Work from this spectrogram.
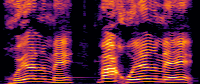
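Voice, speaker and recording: A man's voice: very high voice, steady tone, normal speed, a bit bright, faint music behind. A man acting a worried, exasperated middle-aged father in a radio drama, with a Taiwanese accent and a fretful, scolding manner.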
